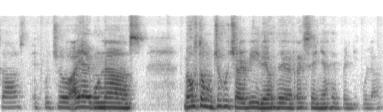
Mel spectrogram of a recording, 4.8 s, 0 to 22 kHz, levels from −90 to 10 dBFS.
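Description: A speech clip with two technical faults. Automatic gain falling runs from 0.8 to 4.45 s. The gain control found the input too loud, or its background noise too strong, and pulled its gain down slowly, by about 9 dB in total. The speech starts loud and then sinks in level. The room noise sinks with it, which separates this from the talker's own changes in distance near 0.5 s and 4.0 s. A lost packet rebuilt from error correction is heard at 1.05 s, and a longer stretch runs from 2.93 to 3.27 s. There is no gap in either place. The decoder filled the missing audio with low-bitrate copies carried in the following packets. Those rebuilt parts sound rougher and noisier than the speech around them. The first lasts about 20 ms, a single frame. The second lasts 180 ms, which fits nine separate lost packets.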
